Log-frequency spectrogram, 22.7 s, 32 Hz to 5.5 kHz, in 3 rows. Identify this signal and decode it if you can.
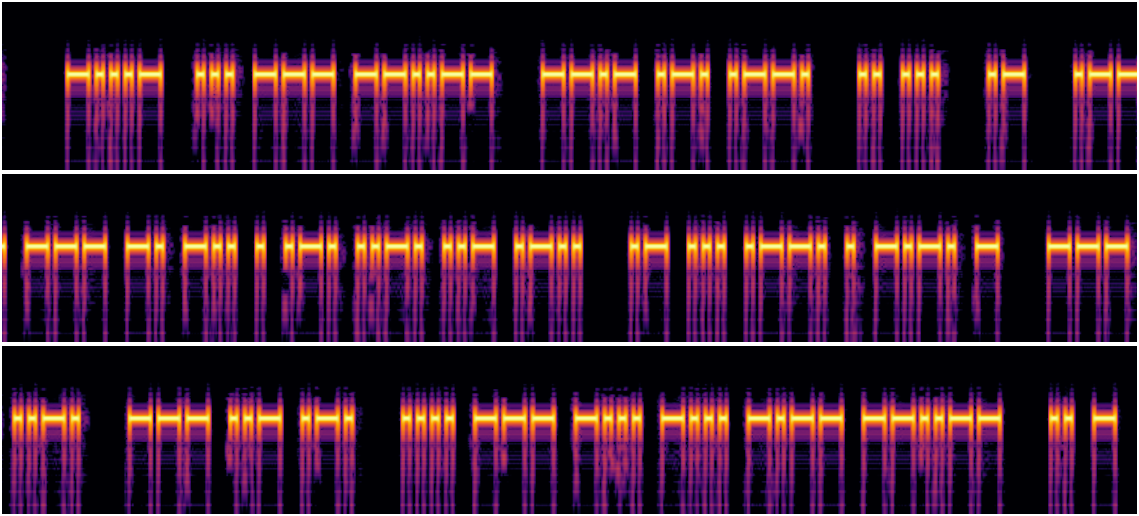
Morse code, heard as a keyed tone, about 25 wpm, 600 Hz. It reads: <BT> SO, QRP IS A WONDERFUL ASPECT OF OUR HOBBY, IT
